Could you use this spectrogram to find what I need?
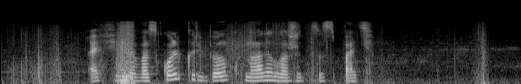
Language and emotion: Russian, neutral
